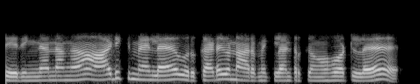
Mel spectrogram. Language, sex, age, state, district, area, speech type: Tamil, female, 45-60, Tamil Nadu, Erode, rural, conversation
